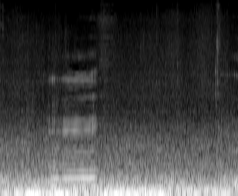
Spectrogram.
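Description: Steady low road and engine rumble inside a moving car's cabin. About half a second in, a short held vocal "uh" sounds over it.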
